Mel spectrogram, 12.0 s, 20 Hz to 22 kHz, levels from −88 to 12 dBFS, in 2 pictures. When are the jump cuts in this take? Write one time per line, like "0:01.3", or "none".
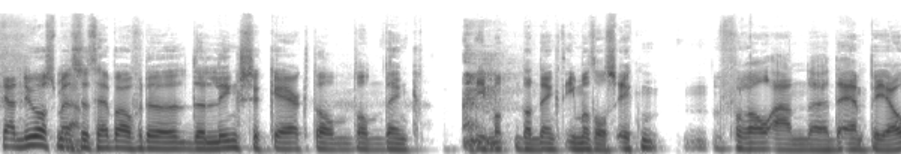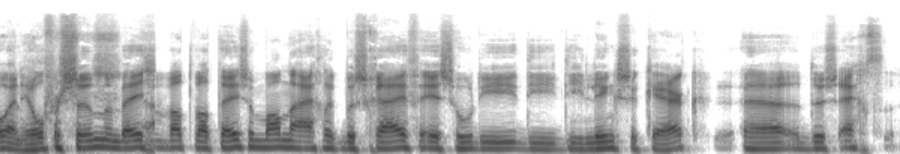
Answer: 0:07.0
